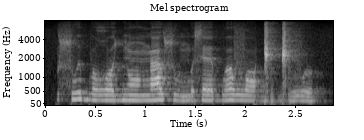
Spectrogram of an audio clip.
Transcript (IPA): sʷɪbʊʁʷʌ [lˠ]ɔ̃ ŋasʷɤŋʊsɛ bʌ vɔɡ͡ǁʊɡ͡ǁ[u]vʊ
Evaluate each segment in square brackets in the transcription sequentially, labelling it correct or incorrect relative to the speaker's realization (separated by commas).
incorrect, incorrect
